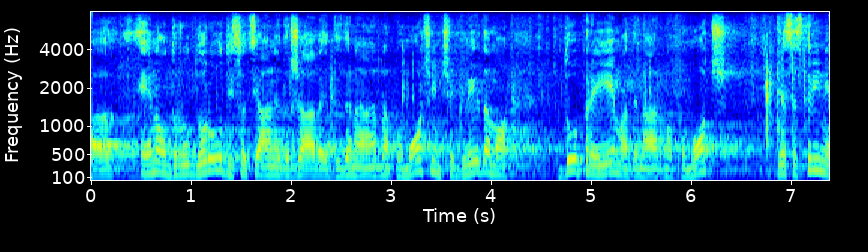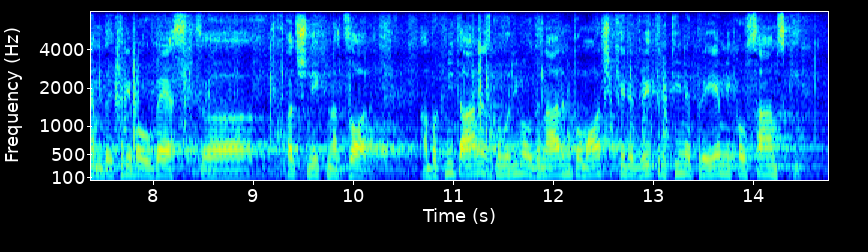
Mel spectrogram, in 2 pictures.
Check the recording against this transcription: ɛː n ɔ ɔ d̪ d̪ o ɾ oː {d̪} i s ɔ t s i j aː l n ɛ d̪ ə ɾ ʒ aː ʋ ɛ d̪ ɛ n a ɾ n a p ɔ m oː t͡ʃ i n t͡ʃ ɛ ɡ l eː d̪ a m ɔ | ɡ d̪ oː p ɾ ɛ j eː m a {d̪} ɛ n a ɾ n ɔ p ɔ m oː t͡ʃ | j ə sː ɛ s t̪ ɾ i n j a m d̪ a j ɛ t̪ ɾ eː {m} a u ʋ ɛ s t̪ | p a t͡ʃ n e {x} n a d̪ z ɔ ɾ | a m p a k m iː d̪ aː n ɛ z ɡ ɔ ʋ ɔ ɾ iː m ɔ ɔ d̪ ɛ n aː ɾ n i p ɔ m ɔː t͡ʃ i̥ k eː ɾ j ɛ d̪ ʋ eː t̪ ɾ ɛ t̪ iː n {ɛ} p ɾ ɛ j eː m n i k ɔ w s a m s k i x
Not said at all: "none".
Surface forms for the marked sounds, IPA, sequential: d̪, d̪, b, k, ɛ

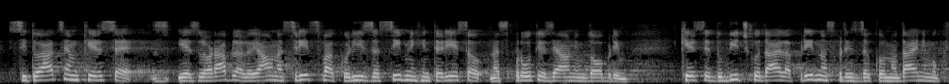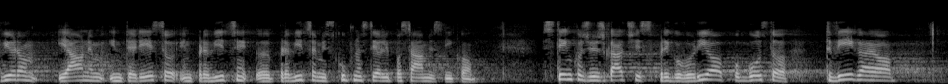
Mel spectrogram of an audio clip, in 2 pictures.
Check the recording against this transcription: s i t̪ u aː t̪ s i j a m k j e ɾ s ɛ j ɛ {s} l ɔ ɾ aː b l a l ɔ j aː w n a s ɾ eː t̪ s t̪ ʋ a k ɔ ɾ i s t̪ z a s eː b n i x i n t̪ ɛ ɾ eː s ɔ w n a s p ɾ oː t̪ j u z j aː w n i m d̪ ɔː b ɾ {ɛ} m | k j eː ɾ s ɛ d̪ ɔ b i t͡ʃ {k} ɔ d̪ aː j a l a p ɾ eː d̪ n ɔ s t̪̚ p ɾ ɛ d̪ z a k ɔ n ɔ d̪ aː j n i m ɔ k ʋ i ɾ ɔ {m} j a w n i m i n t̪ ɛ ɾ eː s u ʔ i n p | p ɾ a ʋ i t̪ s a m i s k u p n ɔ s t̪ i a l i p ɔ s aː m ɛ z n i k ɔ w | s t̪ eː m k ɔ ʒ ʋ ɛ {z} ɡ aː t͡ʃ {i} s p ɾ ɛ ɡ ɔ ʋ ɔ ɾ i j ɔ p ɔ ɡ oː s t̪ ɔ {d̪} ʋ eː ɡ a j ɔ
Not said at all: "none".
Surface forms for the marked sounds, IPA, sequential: z, i, k, m, ʒ, i, t̪

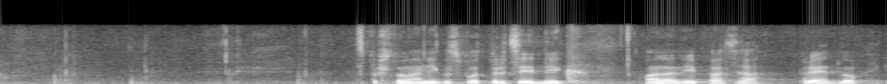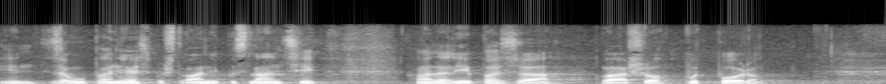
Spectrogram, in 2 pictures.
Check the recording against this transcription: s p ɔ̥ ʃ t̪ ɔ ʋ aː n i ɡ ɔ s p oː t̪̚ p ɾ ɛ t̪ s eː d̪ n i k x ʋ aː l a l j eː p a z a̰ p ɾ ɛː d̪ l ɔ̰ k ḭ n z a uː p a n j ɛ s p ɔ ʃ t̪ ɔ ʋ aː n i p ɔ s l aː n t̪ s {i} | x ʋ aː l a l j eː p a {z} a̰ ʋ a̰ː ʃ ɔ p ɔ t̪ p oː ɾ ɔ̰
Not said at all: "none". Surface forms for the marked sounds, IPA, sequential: i, z

